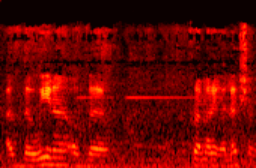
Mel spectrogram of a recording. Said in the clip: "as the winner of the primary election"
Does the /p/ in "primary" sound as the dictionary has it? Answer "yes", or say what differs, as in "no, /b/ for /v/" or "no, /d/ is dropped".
yes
